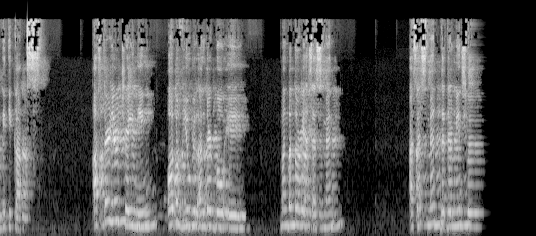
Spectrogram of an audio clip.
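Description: A woman speaks calmly through an online call, presenting.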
